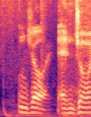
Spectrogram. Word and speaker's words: enjoy: aw sound is and so the eem part with a we vow sound should be pronounced more like in so we should say enjoy enjoy now here are a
